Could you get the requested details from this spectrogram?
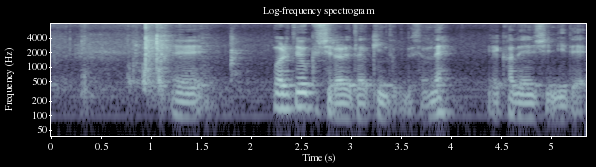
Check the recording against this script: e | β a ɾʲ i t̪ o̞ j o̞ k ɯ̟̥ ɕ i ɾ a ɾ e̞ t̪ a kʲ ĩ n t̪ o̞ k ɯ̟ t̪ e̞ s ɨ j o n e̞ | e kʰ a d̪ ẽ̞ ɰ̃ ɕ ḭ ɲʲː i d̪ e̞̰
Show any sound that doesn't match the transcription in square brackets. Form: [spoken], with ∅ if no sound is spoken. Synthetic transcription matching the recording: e | β a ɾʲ i t̪ o̞ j o̞ k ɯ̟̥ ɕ i ɾ a ɾ e̞ t̪ a kʲ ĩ n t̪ o̞ k ɯ̟ [d̪] e̞ s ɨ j o n e̞ | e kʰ a d̪ ẽ̞ ɰ̃ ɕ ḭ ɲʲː i d̪ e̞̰

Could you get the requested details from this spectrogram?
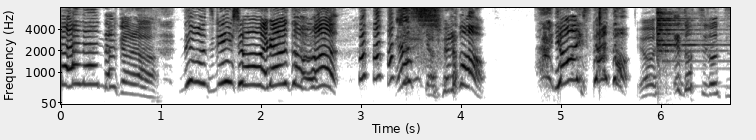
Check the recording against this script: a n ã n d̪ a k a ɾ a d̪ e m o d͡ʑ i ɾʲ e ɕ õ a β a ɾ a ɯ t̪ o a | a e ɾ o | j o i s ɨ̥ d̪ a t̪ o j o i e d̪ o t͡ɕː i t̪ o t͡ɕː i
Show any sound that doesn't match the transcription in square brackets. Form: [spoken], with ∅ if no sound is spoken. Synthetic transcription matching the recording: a n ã n d̪ a k a ɾ a d̪ e m o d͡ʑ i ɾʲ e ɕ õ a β a ɾ a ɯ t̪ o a | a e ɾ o | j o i s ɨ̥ [t̪] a t̪ o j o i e d̪ o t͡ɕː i [d̪] o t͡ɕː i

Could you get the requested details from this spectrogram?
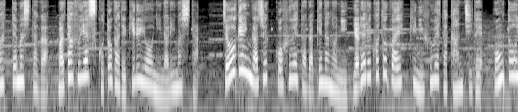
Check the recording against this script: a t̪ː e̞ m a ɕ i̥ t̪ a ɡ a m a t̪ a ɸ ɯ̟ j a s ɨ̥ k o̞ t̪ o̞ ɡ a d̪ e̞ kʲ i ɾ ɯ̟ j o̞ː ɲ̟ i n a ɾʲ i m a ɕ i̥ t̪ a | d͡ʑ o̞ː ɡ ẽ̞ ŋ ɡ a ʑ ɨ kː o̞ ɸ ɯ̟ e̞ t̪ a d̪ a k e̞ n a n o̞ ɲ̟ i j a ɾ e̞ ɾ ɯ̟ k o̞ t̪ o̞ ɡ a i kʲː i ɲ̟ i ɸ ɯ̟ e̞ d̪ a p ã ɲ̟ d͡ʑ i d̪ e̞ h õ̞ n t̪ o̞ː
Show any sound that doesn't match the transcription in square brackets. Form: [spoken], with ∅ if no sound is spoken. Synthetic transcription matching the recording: a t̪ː e̞ m a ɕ i̥ t̪ a ɡ a m a t̪ a ɸ ɯ̟ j a s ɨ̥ k o̞ t̪ o̞ ɡ a d̪ e̞ kʲ i ɾ ɯ̟ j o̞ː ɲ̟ i n a ɾʲ i m a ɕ i̥ t̪ a | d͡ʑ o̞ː ɡ ẽ̞ ŋ ɡ a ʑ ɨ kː o̞ ɸ ɯ̟ e̞ t̪ a d̪ a k e̞ n a n o̞ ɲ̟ i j a ɾ e̞ ɾ ɯ̟ k o̞ t̪ o̞ ɡ a i kʲː i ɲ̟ i ɸ ɯ̟ e̞ [t̪] a [k] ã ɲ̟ d͡ʑ i d̪ e̞ h õ̞ n t̪ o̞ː

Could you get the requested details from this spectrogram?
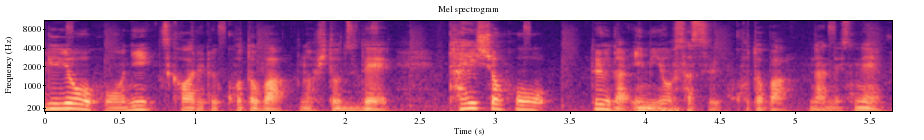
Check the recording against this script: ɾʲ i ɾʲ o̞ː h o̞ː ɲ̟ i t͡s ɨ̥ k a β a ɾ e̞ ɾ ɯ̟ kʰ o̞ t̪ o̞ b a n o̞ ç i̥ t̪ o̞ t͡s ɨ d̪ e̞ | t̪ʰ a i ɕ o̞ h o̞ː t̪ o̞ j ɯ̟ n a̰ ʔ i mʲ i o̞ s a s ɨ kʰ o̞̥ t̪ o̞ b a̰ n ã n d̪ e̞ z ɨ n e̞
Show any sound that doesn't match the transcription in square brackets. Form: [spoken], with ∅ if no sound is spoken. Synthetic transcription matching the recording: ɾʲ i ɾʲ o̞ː h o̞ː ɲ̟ i t͡s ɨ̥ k a β a ɾ e̞ ɾ ɯ̟ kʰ o̞ t̪ o̞ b a n o̞ ç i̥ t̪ o̞ t͡s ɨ d̪ e̞ | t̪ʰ a i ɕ o̞ h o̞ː t̪ o̞ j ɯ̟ n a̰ ʔ i mʲ i o̞ s a s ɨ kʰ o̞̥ t̪ o̞ b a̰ n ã n d̪ e̞ [s] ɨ n e̞

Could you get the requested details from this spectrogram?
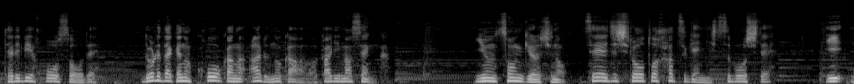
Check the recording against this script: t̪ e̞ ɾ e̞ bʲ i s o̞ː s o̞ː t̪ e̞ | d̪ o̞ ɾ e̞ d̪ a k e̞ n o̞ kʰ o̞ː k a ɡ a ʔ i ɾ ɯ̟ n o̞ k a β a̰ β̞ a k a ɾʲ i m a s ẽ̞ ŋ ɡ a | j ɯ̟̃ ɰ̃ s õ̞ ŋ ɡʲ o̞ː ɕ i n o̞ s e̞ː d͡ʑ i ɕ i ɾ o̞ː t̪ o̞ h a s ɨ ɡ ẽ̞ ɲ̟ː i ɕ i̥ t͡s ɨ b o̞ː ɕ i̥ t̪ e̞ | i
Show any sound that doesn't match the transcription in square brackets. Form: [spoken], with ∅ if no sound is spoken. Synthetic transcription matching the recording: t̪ e̞ ɾ e̞ bʲ i [h] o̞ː s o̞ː [d̪] e̞ | d̪ o̞ ɾ e̞ d̪ a k e̞ n o̞ kʰ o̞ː k a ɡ a ʔ [a] ɾ ɯ̟ n o̞ k a β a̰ β̞ a k a ɾʲ i m a s ẽ̞ ŋ ɡ a | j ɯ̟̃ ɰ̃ s õ̞ ŋ ɡʲ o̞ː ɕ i n o̞ s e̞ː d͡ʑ i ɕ i ɾ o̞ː t̪ o̞ h a [t͡s] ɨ ɡ ẽ̞ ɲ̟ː i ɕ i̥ t͡s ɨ b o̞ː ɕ i̥ t̪ e̞ | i

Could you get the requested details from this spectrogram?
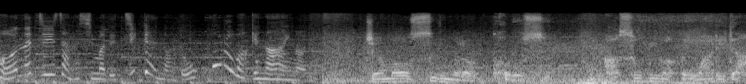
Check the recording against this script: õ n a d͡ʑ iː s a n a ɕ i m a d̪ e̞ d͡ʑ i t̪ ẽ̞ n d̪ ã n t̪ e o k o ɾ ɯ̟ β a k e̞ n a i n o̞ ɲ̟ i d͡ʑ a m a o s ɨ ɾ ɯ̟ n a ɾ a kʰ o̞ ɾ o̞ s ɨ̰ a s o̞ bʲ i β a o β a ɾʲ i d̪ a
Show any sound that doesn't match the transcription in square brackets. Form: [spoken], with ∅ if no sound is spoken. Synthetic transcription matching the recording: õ [nː] a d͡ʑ iː s a n a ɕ i m a d̪ e̞ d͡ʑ i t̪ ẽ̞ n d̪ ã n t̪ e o k o ɾ ɯ̟ β a k e̞ n a i n o̞ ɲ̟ i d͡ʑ a m a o s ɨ ɾ ɯ̟ n a ɾ a kʰ o̞ ɾ o̞ s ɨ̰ a s o̞ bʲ i β a o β a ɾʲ i d̪ a

